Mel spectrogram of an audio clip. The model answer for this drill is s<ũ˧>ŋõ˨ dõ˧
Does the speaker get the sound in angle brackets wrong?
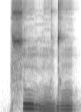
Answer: no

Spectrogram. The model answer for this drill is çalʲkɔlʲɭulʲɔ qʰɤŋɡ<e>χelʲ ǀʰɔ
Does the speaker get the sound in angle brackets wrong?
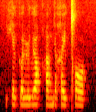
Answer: no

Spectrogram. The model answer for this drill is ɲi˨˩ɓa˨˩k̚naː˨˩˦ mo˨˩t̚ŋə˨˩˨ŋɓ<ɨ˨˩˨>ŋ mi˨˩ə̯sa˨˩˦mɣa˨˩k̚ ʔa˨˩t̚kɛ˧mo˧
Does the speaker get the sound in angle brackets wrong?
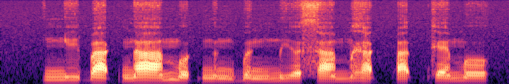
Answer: yes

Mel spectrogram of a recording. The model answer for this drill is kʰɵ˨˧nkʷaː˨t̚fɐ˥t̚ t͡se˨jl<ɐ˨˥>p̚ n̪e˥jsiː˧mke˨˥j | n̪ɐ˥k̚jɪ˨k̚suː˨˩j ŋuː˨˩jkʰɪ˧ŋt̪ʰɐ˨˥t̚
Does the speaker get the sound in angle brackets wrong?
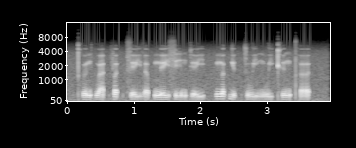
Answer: yes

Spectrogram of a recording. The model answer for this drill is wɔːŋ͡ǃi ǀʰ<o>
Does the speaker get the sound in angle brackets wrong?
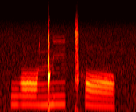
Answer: yes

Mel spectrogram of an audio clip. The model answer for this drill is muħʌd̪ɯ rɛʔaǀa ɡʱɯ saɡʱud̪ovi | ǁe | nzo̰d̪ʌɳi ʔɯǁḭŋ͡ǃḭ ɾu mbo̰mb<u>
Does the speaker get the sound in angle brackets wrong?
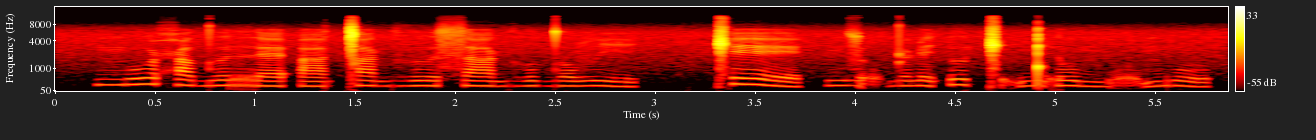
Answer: no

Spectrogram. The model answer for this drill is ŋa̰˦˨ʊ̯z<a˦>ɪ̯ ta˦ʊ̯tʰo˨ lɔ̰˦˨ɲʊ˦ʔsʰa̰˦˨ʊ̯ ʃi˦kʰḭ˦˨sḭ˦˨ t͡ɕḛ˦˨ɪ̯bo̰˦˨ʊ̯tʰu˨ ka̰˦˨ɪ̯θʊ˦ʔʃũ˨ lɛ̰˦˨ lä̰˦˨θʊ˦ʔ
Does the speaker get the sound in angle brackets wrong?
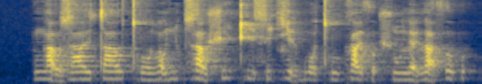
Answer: no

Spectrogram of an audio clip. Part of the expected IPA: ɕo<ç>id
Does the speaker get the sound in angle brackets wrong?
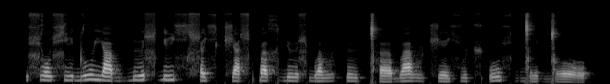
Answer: yes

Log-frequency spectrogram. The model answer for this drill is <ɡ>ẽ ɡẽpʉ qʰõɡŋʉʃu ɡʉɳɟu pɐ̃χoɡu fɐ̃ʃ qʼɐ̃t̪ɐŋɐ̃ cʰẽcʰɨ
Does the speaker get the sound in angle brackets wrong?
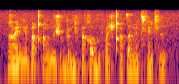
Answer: yes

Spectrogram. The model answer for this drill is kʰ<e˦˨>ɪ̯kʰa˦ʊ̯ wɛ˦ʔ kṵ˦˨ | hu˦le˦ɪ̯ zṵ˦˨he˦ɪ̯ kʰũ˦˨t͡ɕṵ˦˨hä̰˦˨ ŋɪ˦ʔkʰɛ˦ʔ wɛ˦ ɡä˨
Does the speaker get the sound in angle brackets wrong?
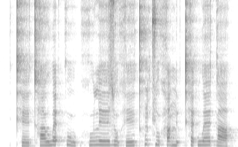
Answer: yes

